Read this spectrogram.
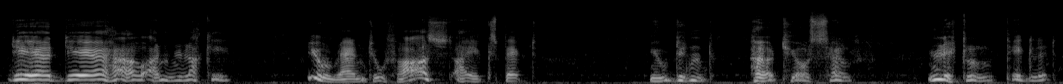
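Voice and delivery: slow, concerned donkey voice; Eeyore. A narrator's reading. Eeyore asks if Piglet hurt himself, slow concern. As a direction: draw the sympathy out slowly.

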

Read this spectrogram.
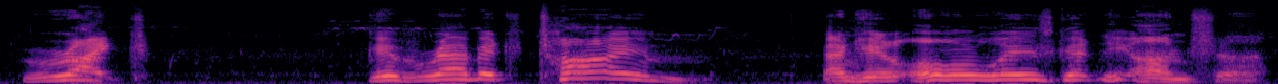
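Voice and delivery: big scornful donkey voice; sarcastic Eeyore. Acted. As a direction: sound heavily put-upon and ironic.

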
